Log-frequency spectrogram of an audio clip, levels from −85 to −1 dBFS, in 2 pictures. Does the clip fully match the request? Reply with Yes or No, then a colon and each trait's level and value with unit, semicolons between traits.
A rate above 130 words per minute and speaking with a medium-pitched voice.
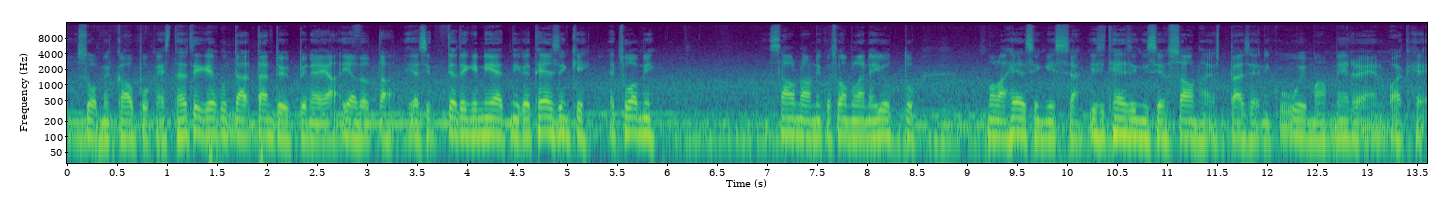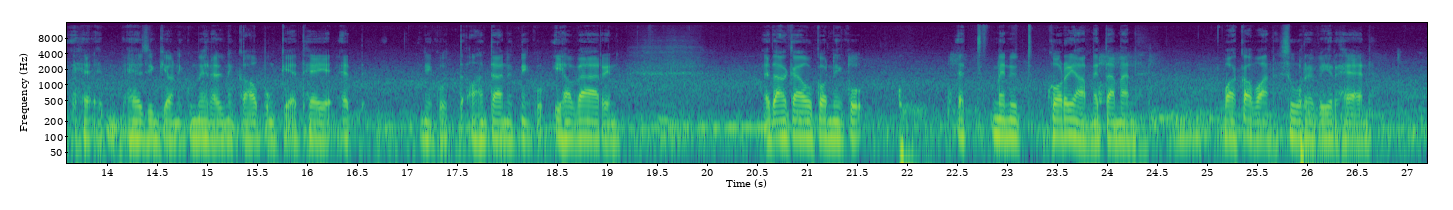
No: average, 150 wpm; very low, 95 Hz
